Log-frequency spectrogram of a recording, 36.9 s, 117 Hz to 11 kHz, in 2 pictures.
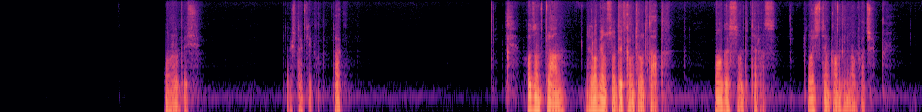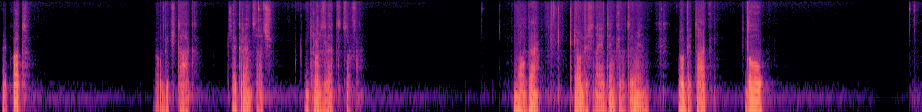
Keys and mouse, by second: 6.5-9.7 middle drag, 10.8-12.3 drag, 12.6 ctrl+Tab, 14.6-15.7 middle drag, 16.3 click, 18.1 g, 22.4 middle click, 24.7 ctrl+z, 28.1 click, 30.1 KP_1, 31.7 click, 33.2 g.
